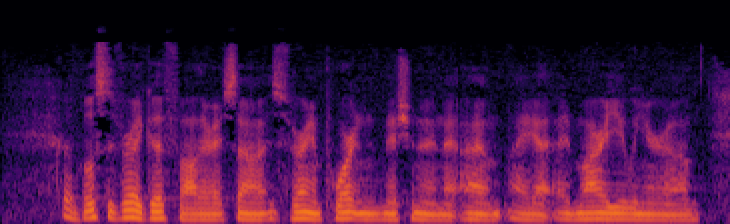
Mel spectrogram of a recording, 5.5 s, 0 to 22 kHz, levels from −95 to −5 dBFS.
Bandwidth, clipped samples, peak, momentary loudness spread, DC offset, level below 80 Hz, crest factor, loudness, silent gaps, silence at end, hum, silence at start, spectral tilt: 10.5 kHz; under 0.1%; -18 dBFS; 5 LU; under 0.1%; -68 dBFS; 18 dB; -37 LUFS; none; 0 s; none; 0.2 s; -6 dB/octave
